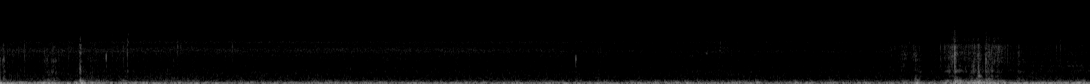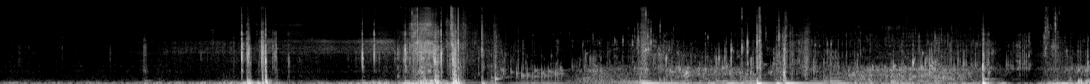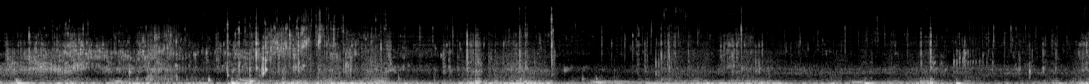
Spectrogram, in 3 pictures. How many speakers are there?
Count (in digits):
0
